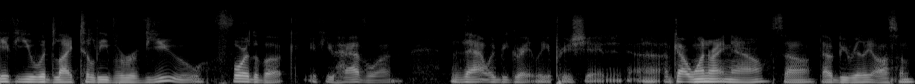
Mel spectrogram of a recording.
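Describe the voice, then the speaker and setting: At a moderate pace, a man speaks with a fairly low pitch and lively intonation. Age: 40s. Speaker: podcast host and artist. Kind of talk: casual monologue.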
